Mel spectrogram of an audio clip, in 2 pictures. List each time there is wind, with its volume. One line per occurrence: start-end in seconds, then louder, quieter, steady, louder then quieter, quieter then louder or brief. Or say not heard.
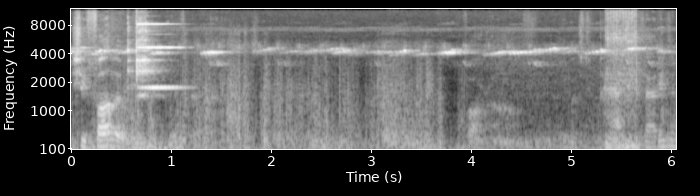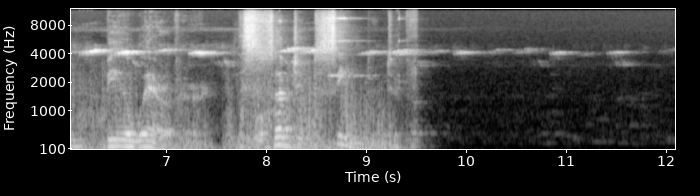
0.0-9.6 quieter then louder.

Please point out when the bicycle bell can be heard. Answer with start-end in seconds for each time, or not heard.
0.1-1.1, 5.3-6.0, 8.6-9.3.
